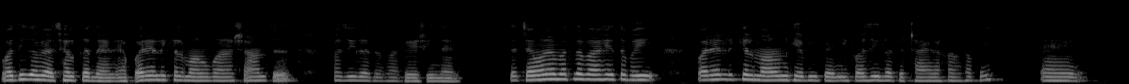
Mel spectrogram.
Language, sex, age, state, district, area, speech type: Sindhi, female, 45-60, Gujarat, Kutch, urban, spontaneous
